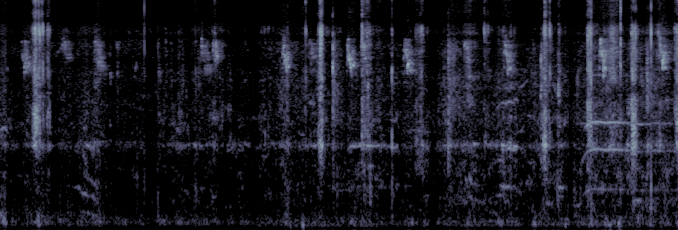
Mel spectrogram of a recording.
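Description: Faint outdoor ambience with scattered short, high chirps and a few thin whistling tones, and a brief pitched call near the end.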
